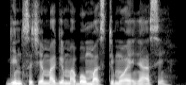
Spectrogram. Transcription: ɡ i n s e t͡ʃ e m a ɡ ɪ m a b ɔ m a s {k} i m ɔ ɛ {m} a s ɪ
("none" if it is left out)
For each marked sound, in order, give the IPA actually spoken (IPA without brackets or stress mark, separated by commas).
t, ɲ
